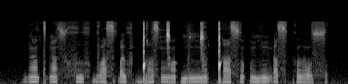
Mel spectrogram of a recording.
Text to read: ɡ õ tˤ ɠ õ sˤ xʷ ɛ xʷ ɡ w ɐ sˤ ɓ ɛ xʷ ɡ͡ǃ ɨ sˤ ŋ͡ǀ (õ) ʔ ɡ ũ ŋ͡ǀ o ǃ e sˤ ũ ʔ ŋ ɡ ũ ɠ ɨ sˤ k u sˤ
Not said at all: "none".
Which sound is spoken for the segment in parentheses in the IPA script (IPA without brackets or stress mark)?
ɔ̃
